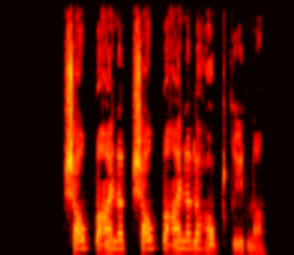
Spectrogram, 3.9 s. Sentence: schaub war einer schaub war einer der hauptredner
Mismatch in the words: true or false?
false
